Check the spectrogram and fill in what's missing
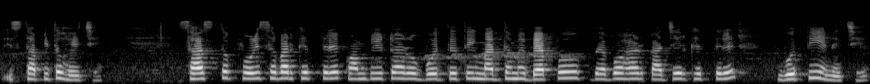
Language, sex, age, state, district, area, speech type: Bengali, female, 18-30, West Bengal, Paschim Bardhaman, urban, spontaneous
